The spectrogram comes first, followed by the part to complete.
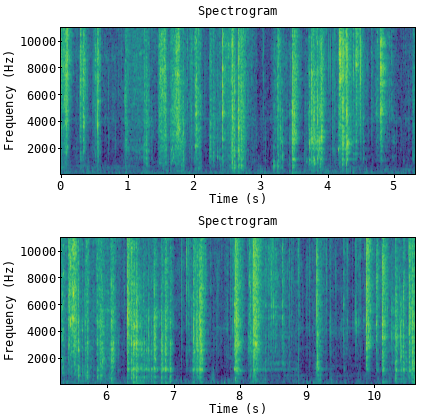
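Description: Rapid, irregular clattering and knocking of plywood workbench parts being handled and fitted together, many sharp knocks in quick succession.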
